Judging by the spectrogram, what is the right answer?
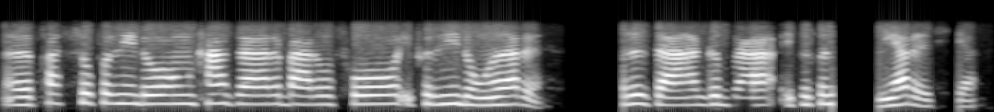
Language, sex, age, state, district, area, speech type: Bodo, female, 18-30, Assam, Baksa, rural, conversation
